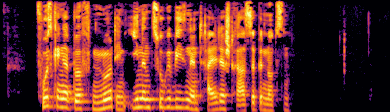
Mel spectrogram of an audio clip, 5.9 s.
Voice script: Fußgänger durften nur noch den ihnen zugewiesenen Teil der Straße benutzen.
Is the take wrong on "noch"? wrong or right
wrong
